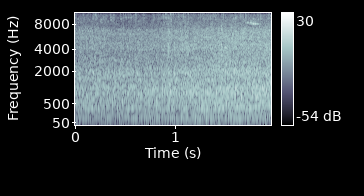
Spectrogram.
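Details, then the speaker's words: 2005 Chevy Astro Van after a new fan clutch and radiator to cure overheating and a roaring fan clutch: steady, even engine hum with no fan roar; now normal, though temperature still reads a little high with a 170 thermostat. "so now it sounds like it's supposed to sound"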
